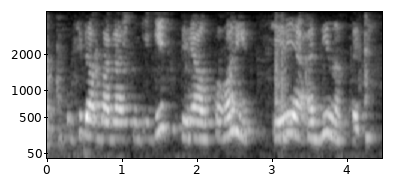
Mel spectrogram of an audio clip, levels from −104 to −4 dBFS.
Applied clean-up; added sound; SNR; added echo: classical method WPE with log-MMSE.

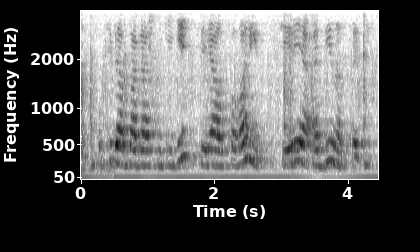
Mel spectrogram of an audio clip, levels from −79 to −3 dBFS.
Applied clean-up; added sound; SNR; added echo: none; Rain; 18 dB; reverberation time 0.2 s.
